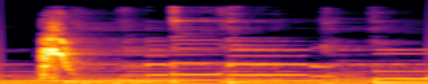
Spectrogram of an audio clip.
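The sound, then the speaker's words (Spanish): A small female dog gives a single sharp, high-pitched bark near the start, heard over a steady, low musical background that continues after it. “Esta es la historia de Elfie. La mejor perrita del mundo.”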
